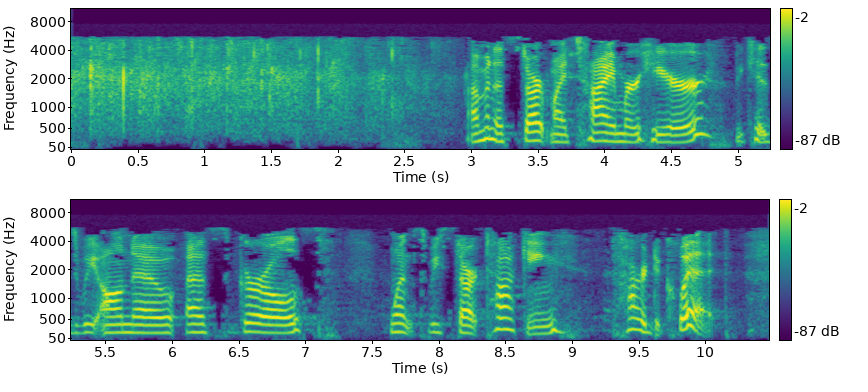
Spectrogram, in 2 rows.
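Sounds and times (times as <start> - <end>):
audience applauding at a speaking event: 0.0 - 2.9
speech: 3.0 - 10.2.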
